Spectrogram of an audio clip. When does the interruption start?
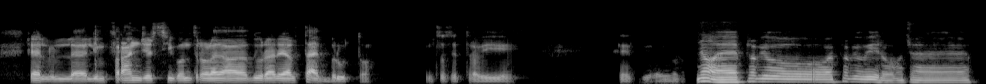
none

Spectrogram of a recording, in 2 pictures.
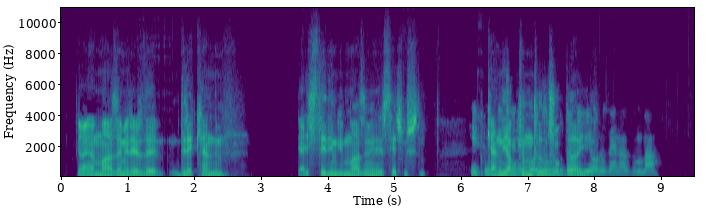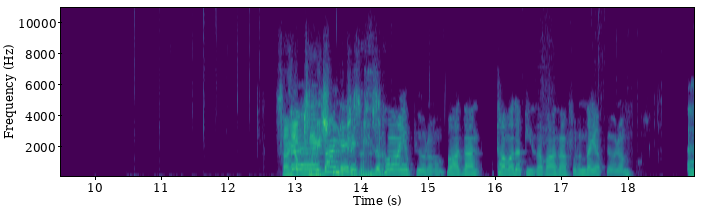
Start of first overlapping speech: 6.4 s

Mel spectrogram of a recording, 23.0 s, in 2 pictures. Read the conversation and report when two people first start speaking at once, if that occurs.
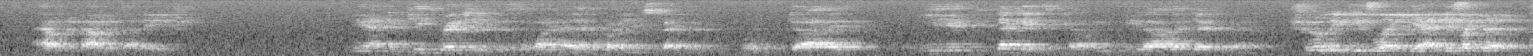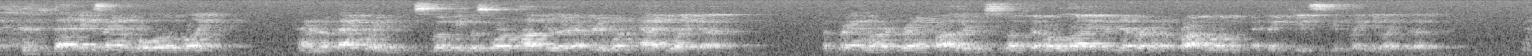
none

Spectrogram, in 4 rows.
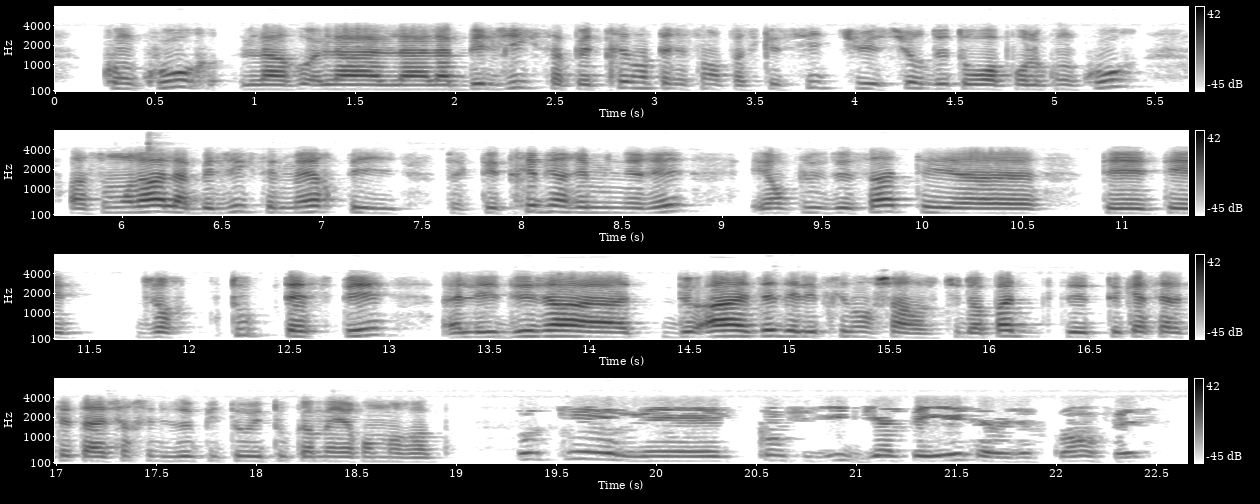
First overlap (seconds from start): none

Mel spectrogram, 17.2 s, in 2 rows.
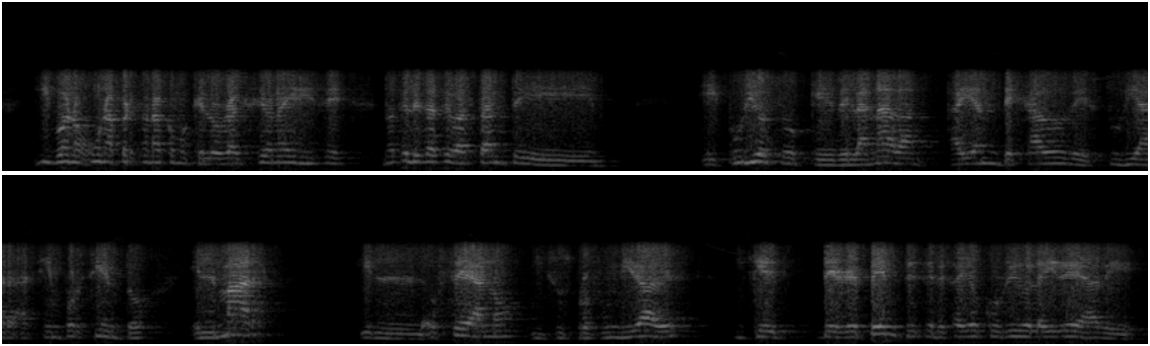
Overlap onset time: none

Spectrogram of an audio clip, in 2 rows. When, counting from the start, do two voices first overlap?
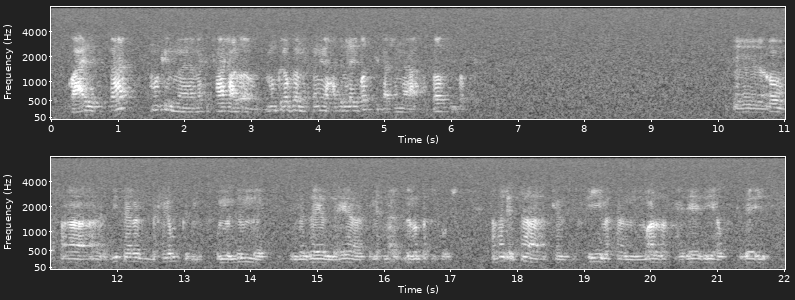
none

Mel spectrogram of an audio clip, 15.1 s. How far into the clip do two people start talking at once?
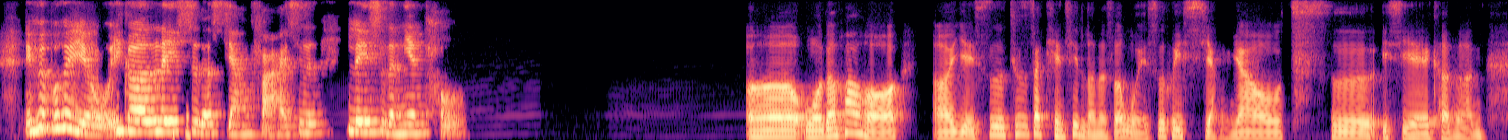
none

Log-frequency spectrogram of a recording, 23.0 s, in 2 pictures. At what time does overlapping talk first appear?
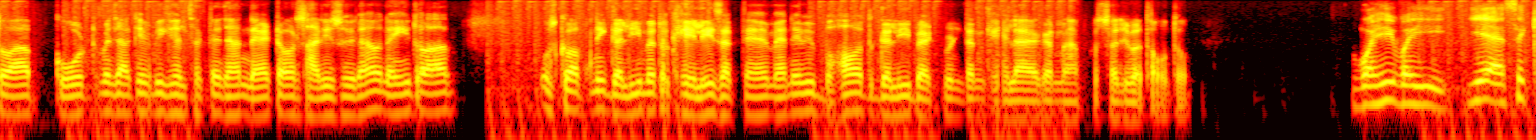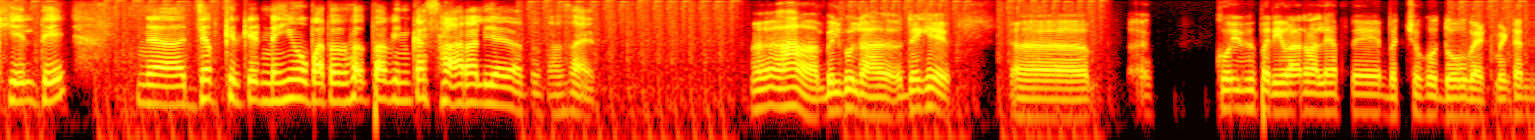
none

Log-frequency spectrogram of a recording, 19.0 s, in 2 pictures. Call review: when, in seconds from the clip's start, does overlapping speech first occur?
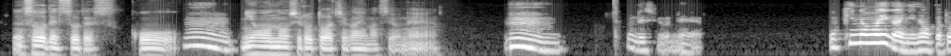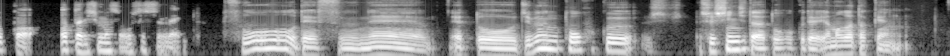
none

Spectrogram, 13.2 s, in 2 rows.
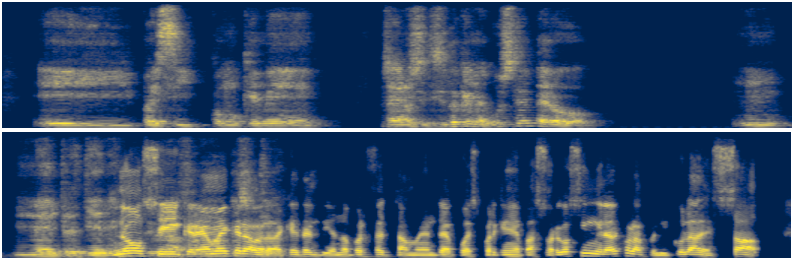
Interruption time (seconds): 7.5 s

